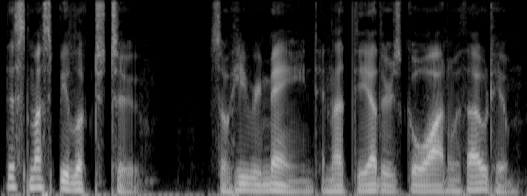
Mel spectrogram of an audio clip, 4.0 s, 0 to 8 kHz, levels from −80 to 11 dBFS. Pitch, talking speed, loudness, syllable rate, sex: 90 Hz, 245 wpm, -19 LUFS, 6.2 syllables/s, male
